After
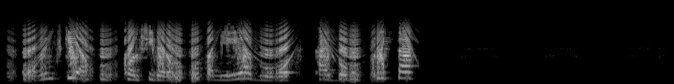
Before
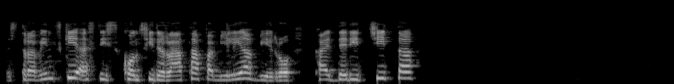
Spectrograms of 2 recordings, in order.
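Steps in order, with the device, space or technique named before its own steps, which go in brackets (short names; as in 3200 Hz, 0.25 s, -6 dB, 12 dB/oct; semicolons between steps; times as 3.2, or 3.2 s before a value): circuit-bent sampling toy (decimation with a swept rate 22×, swing 160% 1.2 Hz; speaker cabinet 560–5300 Hz, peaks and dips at 670 Hz -8 dB, 950 Hz -3 dB, 1400 Hz +10 dB, 2000 Hz +8 dB, 3200 Hz +7 dB, 4800 Hz +5 dB); 1.72–2.55 dynamic EQ 1900 Hz, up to -5 dB, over -33 dBFS, Q 1.2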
